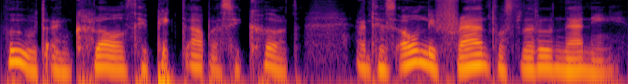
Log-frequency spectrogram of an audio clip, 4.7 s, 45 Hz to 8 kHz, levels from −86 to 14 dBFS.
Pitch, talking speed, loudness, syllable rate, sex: 125 Hz, 205 wpm, -19 LUFS, 5.1 syllables/s, male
